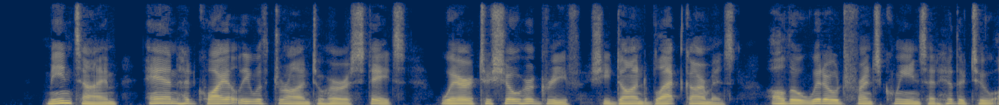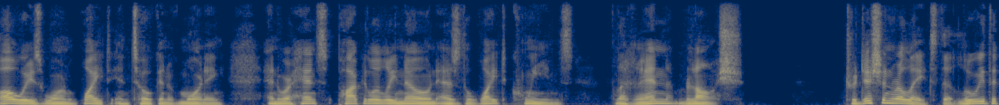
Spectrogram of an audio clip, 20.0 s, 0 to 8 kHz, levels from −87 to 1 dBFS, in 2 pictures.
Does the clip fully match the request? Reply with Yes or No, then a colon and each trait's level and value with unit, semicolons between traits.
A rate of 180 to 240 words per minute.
No: average, 145 wpm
